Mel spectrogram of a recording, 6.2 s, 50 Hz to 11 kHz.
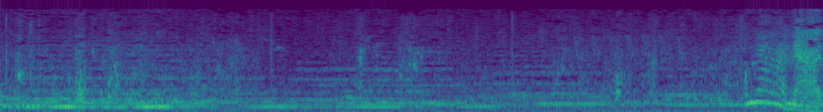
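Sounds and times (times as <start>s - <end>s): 
birds chirping and twittering: 0.0s - 6.1s
water lapping and dripping: 0.0s - 6.1s
speech: 0.6s - 1.3s, 5.9s - 6.1s.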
